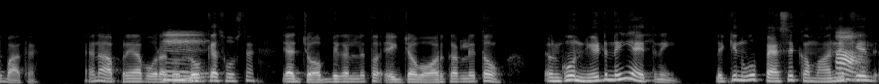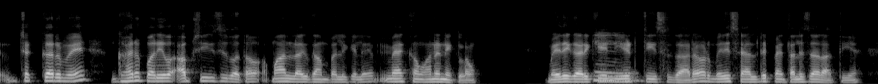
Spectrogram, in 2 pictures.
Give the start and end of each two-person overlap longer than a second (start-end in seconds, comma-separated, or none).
none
